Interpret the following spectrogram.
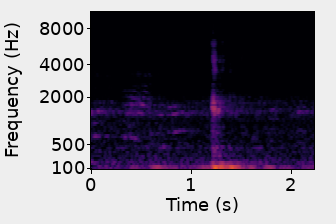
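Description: A single loud thud of a football being struck, a little over a second in, over faint distant shouts of players.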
